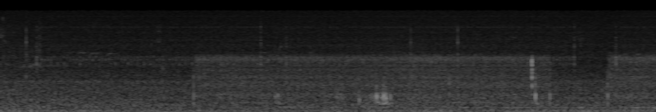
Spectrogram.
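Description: Faint steady background hum, then a two-way radio channel held open, hissing faintly, from about two and a half seconds in until shortly before the end. A short faint sound falls in the middle and a single click comes near the end of the hiss.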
